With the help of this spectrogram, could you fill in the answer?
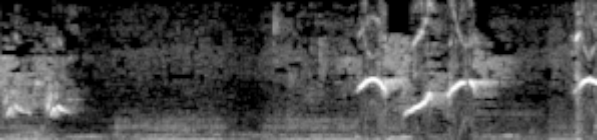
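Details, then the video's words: Cinereous tit singing a lure song to prompt answers from others: a short pair of clear, high whistled notes near the end, after a quiet stretch with faint low hum. "Pancingan suara burung gelatik batu | gacor | gelatik lain langsung nyaut"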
